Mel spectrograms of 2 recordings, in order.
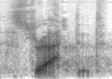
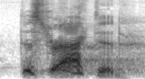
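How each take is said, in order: First: Breathy unvoiced whisper of the word Distracted; a hushed whispered Distracted. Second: High exclaim. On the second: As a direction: fling Distracted up high. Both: Shown as a demonstration. Repeats the word two ways.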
